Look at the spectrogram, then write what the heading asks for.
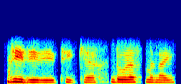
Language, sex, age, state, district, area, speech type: Hindi, female, 30-45, Madhya Pradesh, Balaghat, rural, conversation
